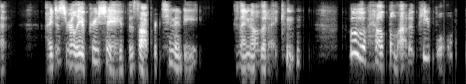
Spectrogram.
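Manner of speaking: emotional voice welling up, emotion breaking through. Introducing yourself to viewers, apologizing for getting emotional: getting emotional. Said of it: "I'm sorry if I'm already starting off emotional".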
